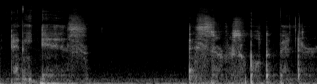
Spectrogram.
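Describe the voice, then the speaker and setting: Someone is whispering. There is noticeable background noise. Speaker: ASMR creator. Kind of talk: ASMR sports commentary. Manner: whispered.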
